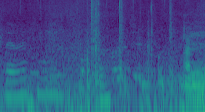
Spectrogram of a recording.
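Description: Quiet, low voices murmuring, with a few faint clicks and knocks from things being handled.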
